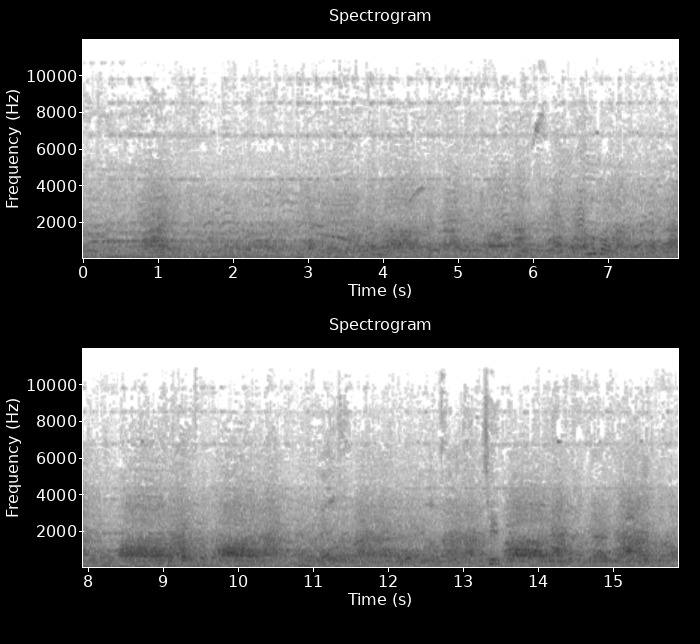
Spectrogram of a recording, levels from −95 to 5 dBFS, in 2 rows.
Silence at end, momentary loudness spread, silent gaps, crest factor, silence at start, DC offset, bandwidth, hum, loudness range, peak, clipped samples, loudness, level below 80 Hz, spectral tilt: 0 s; 10 LU; none; 18 dB; 0 s; under 0.1%; 11 kHz; none; 6 LU; -8 dBFS; under 0.1%; -26 LUFS; -38 dBFS; -5.5 dB/octave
